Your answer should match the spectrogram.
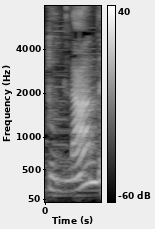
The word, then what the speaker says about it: Dunland: Il faudrait donc les prononcer Dunland et Dunlending.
